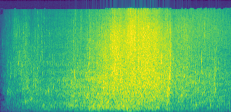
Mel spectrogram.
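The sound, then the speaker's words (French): A sea wave rolls in and breaks on the shore, its broad hiss swelling to a loud crest midway before easing back into a steady wash of surf. Nobody speaks. “T'as sauté dans le premier train et t'es parti direction la mer.”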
